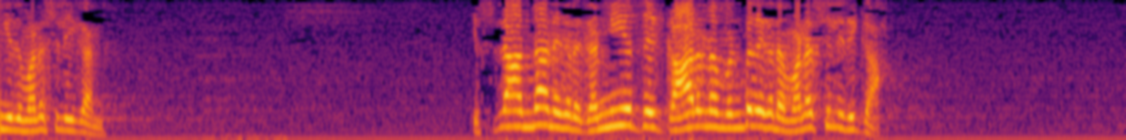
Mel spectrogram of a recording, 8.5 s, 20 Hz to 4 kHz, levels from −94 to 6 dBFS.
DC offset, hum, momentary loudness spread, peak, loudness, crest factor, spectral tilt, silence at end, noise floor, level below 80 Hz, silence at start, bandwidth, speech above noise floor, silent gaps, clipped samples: under 0.1%; 50 Hz at -40 dBFS; 14 LU; 0 dBFS; -10 LUFS; 12 dB; -9 dB/octave; 1.85 s; -42 dBFS; -42 dBFS; 0 s; 4 kHz; 32 dB; none; 1%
